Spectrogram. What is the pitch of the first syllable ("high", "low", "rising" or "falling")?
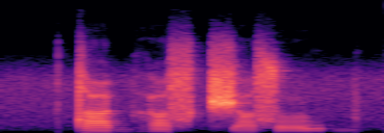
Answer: high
